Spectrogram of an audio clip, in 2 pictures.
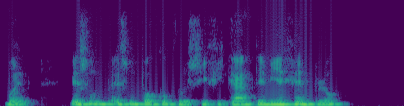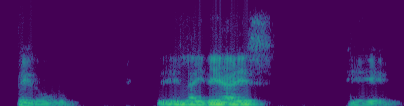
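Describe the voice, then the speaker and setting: Male teacher, unhurried and hesitant, full of fillers; muffled lo-fi sound. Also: mid-range voice. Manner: slow, hesitant explaining with many fillers and restarts. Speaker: biblical Hebrew teacher. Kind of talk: online class lecture.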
